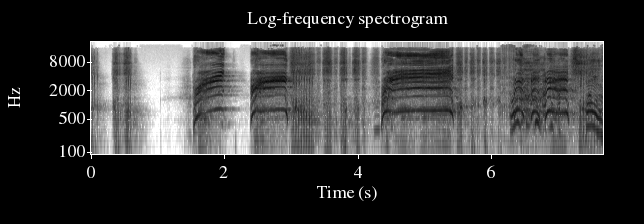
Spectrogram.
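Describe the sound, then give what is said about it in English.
A person imitates a pig, letting out a series of loud, high-pitched squeals in several drawn-out bursts separated by short pants and pauses. “Squeal like the good little piggy you are.”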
